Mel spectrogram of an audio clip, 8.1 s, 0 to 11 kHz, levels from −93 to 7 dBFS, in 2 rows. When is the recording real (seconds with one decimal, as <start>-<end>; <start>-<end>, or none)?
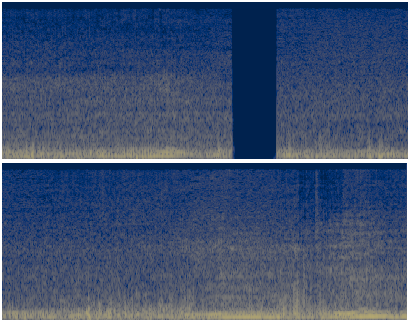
1.9-4.5; 5.8-6.8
